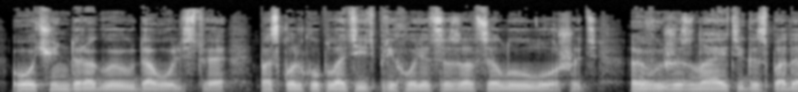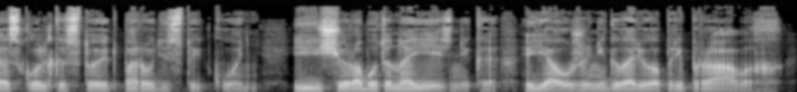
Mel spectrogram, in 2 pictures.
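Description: A man's voice: deep voice, gravelly, mellow, voice pushed down. A man voicing a pompous, unsmiling innkeeper and chef in a fantasy audiobook, talking in a formal, ceremonious way. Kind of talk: audiobook character voice.

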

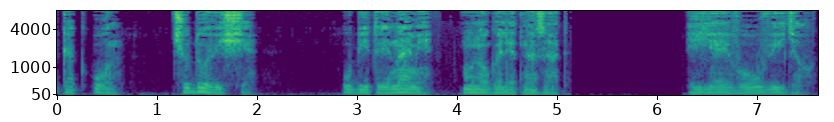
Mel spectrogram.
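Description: A man narrating an audiobook in a steady, even storytelling voice. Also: low-pitched, slightly rough, dry recording, clean studio sound. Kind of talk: scripted narration.

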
